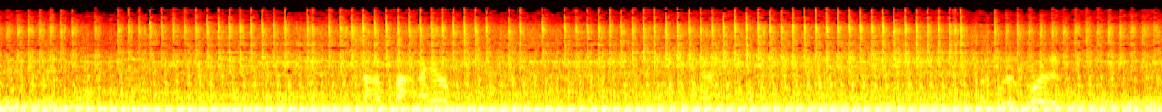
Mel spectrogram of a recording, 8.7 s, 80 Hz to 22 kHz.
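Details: Ducati Monster 797 (800 cc twin) idling: even, sharp tick about four times a second over the engine note; engine knocking, source not pinned down.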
